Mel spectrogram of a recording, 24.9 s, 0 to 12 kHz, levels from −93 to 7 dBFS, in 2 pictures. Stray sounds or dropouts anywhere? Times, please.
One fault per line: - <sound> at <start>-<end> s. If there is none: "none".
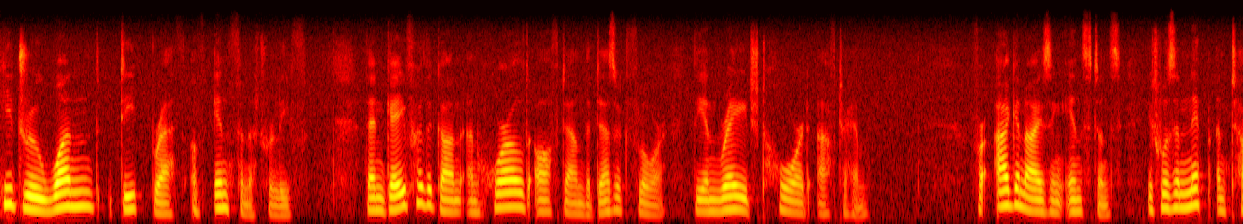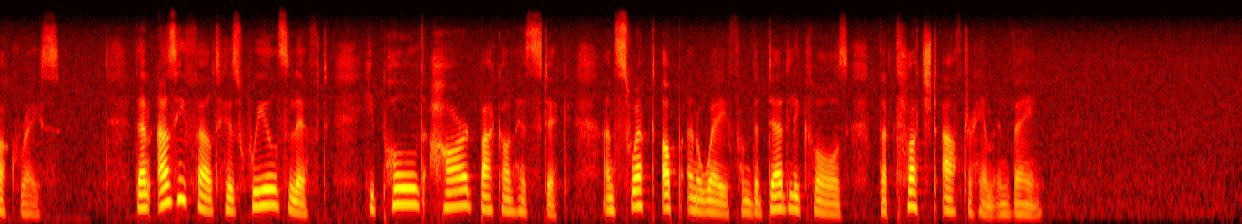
none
